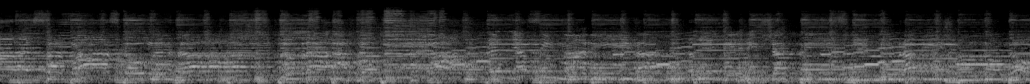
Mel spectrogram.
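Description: Live brass band playing: trumpets and saxophones over tuba and drum kit, with a steady beat.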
